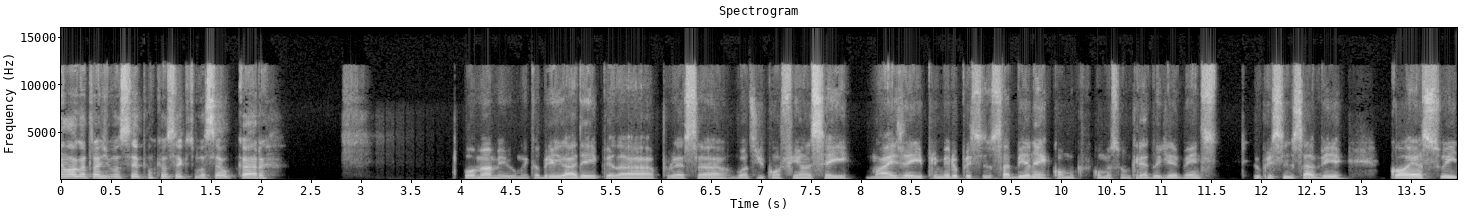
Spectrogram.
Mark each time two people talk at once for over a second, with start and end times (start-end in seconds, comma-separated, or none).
none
